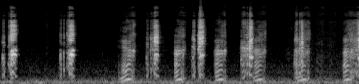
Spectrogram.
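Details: Black-crowned night heron decoy calls used to call the flock: short, harsh, croaking barks, about nine in under four seconds, some spaced apart and others in quick succession, with a quiet background.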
